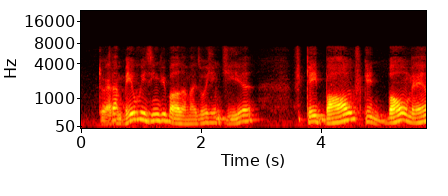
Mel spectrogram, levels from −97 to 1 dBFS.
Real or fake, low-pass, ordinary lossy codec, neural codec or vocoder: fake; 7.2 kHz; Opus, 64 kbps; codec, 24 kHz, 0.9 kbps, WavTokenizer, medium speech release version 2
